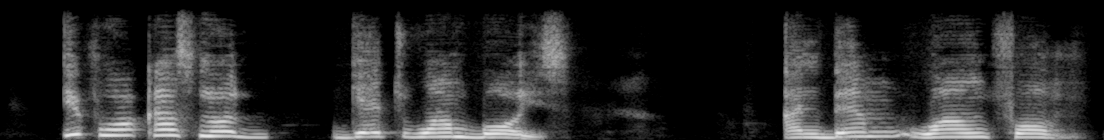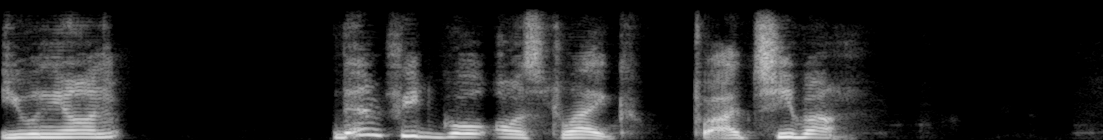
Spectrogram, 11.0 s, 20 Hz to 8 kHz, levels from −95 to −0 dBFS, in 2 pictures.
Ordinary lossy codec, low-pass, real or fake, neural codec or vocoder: none; 7.2 kHz; fake; codec, 44.1 kHz, 2.6 kbps, DAC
